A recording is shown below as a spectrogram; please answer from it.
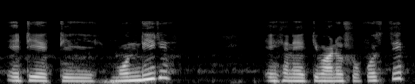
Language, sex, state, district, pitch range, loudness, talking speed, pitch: Bengali, male, West Bengal, Alipurduar, 160-180 Hz, -18 LUFS, 100 wpm, 165 Hz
